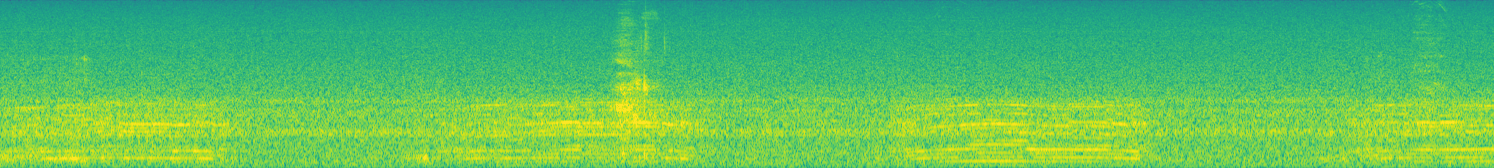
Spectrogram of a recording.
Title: Dad snoring (for reals - no, it is not a truck or a large animal)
